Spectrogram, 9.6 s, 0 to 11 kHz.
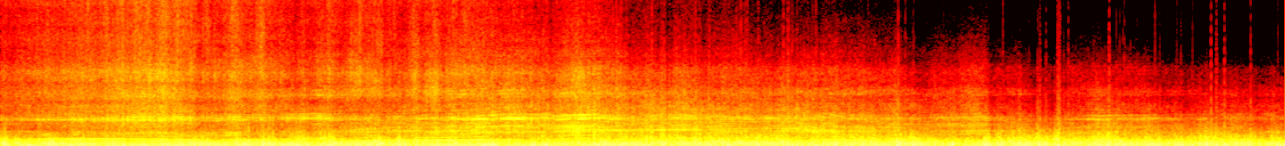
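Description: Turbocharged Toyota 1JZ-GTE 2.5-litre straight-six in a Holden VB Commodore accelerating hard away down a drag strip, its pitch rising in several runs as it shifts up through the gears. It fades with distance after about five or six seconds.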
